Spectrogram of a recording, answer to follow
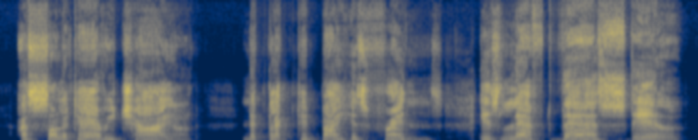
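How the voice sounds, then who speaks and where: A female-sounding put-on character voice, pitched fairly high, speaks very slowly. The recording is very clean, with a silent background. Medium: read story. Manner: calm, measured.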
